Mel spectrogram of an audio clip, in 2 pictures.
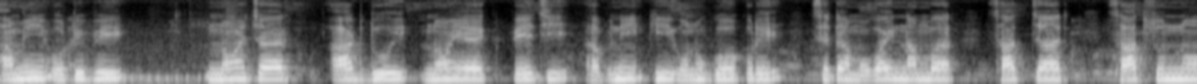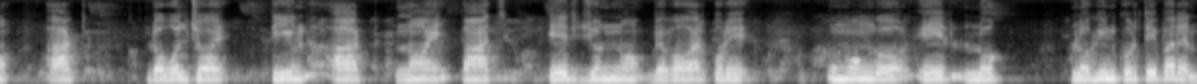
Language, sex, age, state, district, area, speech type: Bengali, male, 30-45, West Bengal, Uttar Dinajpur, urban, read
